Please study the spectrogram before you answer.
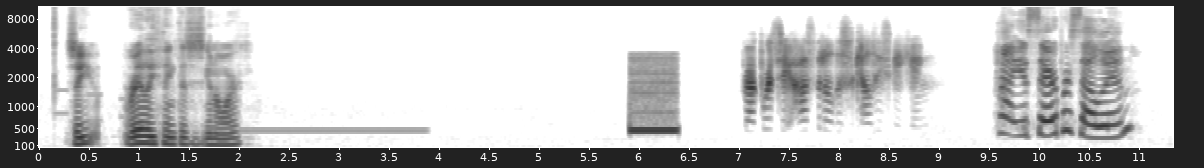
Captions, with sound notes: So you really think this is gonna work? [PHONE RINGING] - Rockport State Hospital. This is Kelsey speaking? - Hi, is Sara Purcell in?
